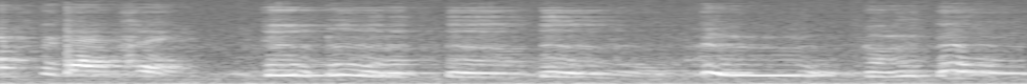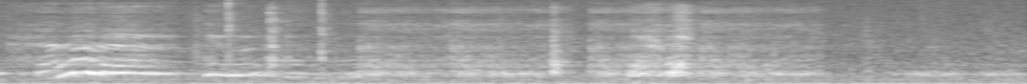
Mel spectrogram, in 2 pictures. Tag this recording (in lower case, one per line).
speech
